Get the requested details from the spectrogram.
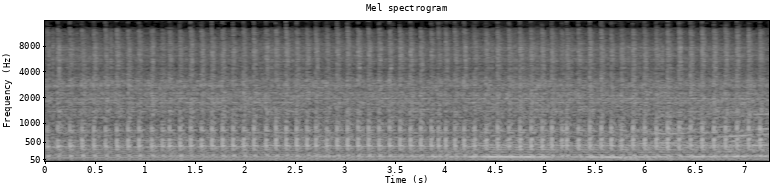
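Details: Two-stroke ATC three-wheeler, seized half an hour earlier and freed with plenty of top-end lubricant, smoking heavily: crisp, even popping at a steady fast idle with no misses or knocks. Running clean.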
